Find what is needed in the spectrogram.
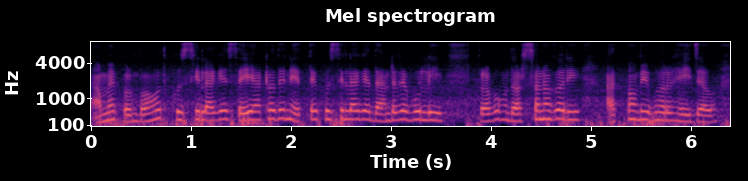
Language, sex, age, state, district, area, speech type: Odia, female, 45-60, Odisha, Kendrapara, urban, spontaneous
